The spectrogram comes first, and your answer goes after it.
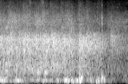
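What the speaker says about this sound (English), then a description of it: "give him a welcome applause" Conference hall audience applauding to welcome a speaker at a festival talk, a faint, distant, steady wash of clapping that fades slightly at the end.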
